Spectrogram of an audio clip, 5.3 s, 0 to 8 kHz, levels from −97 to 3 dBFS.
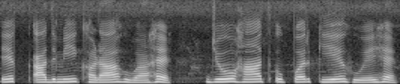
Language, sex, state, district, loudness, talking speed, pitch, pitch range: Hindi, female, Jharkhand, Palamu, -19 LUFS, 135 wpm, 235 Hz, 220-245 Hz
